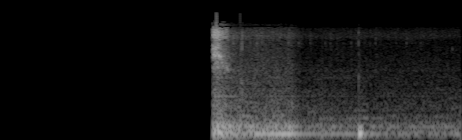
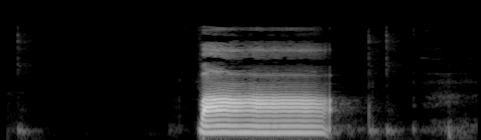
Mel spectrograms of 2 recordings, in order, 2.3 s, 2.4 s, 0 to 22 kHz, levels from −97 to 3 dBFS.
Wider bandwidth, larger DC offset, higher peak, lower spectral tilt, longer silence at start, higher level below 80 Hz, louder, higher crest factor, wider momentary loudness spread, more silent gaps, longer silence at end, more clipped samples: about the same, 12.5 kHz vs 11.5 kHz; neither; second, -16 dBFS vs -6 dBFS; second, -3.5 dB/octave vs -5.5 dB/octave; about the same, 1.05 s vs 1 s; first, -60 dBFS vs -70 dBFS; second, -36 LUFS vs -23 LUFS; first, 26 dB vs 20 dB; about the same, 12 LU vs 12 LU; neither; second, 0 s vs 0.75 s; neither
